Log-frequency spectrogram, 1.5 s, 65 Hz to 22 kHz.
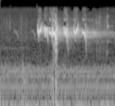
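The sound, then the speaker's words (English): A wild bird flying around at 6:00 a.m. calls with a rapid series of high, thin chirps and trills lasting about a second, clear over a low steady background hum. “Wild bird flying around.”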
